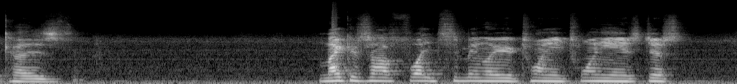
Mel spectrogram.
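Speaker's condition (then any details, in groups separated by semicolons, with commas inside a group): Cerebral palsy; only one hand usable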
